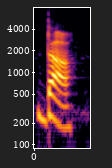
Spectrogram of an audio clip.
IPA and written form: ðə (the)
